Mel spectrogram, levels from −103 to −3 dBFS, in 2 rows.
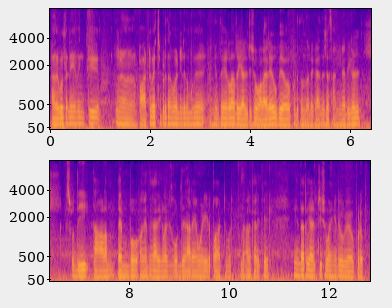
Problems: background sounds at intervals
